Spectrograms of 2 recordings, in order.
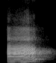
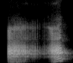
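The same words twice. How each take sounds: First: The pitch starts middle and rises high. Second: The pitch dips low, then rises again. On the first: "It starts middle and goes up high" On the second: "It starts middle low and dips down low and then up to middle high"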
